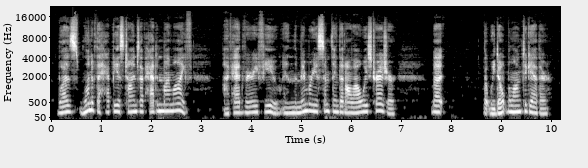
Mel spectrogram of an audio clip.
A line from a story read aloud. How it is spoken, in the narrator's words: he said softly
